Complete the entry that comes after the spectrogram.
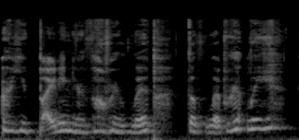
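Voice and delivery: dark tone, fuckboy-style delivery. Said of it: "he asks darkly".

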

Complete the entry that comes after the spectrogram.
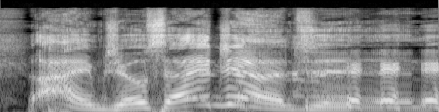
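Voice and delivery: high radio DJ voice. Working on an announcer voice, introducing himself by name: Casey Kasem voice. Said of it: "I'm working on my announcer shit".

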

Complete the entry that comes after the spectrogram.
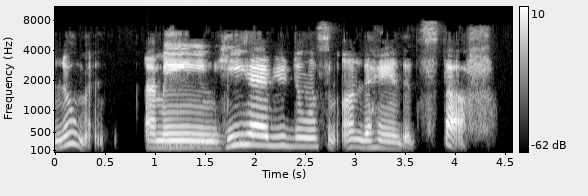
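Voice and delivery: plain

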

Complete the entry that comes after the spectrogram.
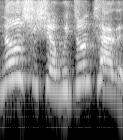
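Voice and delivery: shouted, full-voiced, loud, high-pitched. Acting out the husband, answering a request for money: yelling. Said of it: "You don't have to yell".

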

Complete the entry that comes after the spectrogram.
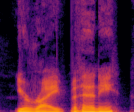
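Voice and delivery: ordinary delivery

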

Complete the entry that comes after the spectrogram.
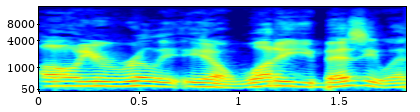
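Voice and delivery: mock condescending tone. Showing how not to ask a coworker about their work: mock condescending tone. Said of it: "don't do it in a condescending way".

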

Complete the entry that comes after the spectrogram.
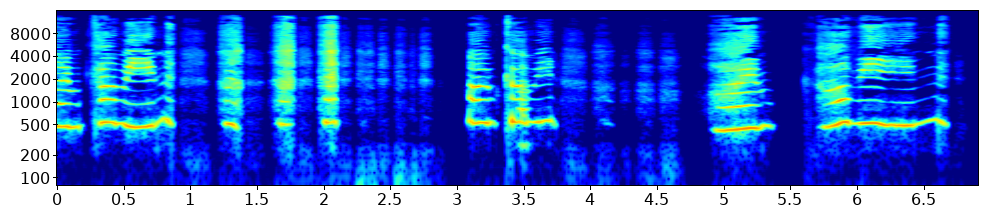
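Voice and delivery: very high, drawn-out crying out. A woman reaching orgasm during sex: crying out. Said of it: "cried out".

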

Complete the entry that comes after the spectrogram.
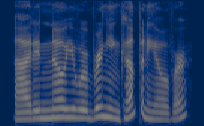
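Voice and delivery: ordinary delivery

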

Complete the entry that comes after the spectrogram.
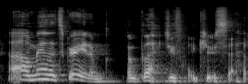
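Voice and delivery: high, very polite, sweet-sounding delivery. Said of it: "who was very politely saying".

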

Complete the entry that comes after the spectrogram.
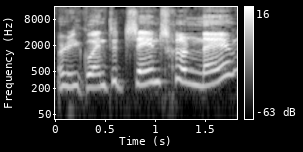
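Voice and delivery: put-on Russian accent. Retelling a phone call from a father: imitating dad's russian accent. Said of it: "hence the accent I'm gonna do".

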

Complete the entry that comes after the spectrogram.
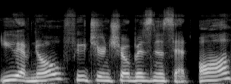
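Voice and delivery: normal talking voice

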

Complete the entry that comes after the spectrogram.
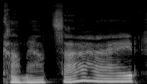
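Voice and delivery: put-on creepy, scary young horror-girl voice. Retelling a streamer luring someone outside: imitating scary young horror girl voice. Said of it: "this scary young horror girl voice on filter".

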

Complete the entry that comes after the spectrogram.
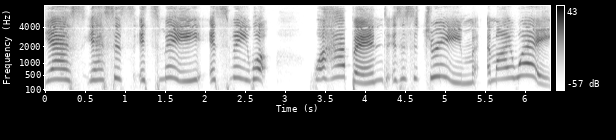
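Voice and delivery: fake British-accented speech. In a read-aloud scene, the speaker voices Luis's reply: British accent. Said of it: "British accent for the next one".

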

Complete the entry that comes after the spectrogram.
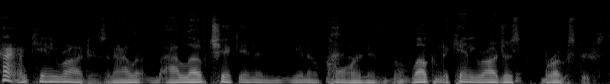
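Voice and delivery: soft, easy, relaxed pitchman spokesman voice. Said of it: "So the first one was just me going".

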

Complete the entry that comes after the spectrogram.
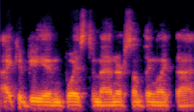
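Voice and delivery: ordinary talk, nothing marked

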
